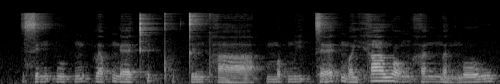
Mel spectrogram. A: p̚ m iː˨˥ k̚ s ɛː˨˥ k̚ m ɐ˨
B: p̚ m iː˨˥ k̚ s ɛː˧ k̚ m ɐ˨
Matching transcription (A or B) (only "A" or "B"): A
